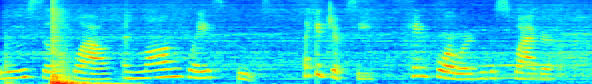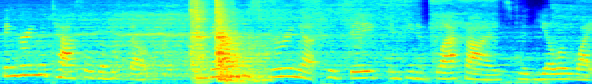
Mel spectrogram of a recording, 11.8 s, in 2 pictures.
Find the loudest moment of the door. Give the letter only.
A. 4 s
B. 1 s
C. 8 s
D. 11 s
C.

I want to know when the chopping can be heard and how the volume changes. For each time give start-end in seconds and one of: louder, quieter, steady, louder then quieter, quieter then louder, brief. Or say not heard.
not heard.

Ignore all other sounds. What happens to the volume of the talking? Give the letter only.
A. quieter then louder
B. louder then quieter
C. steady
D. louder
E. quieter
C.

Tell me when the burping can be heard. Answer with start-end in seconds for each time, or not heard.
not heard.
